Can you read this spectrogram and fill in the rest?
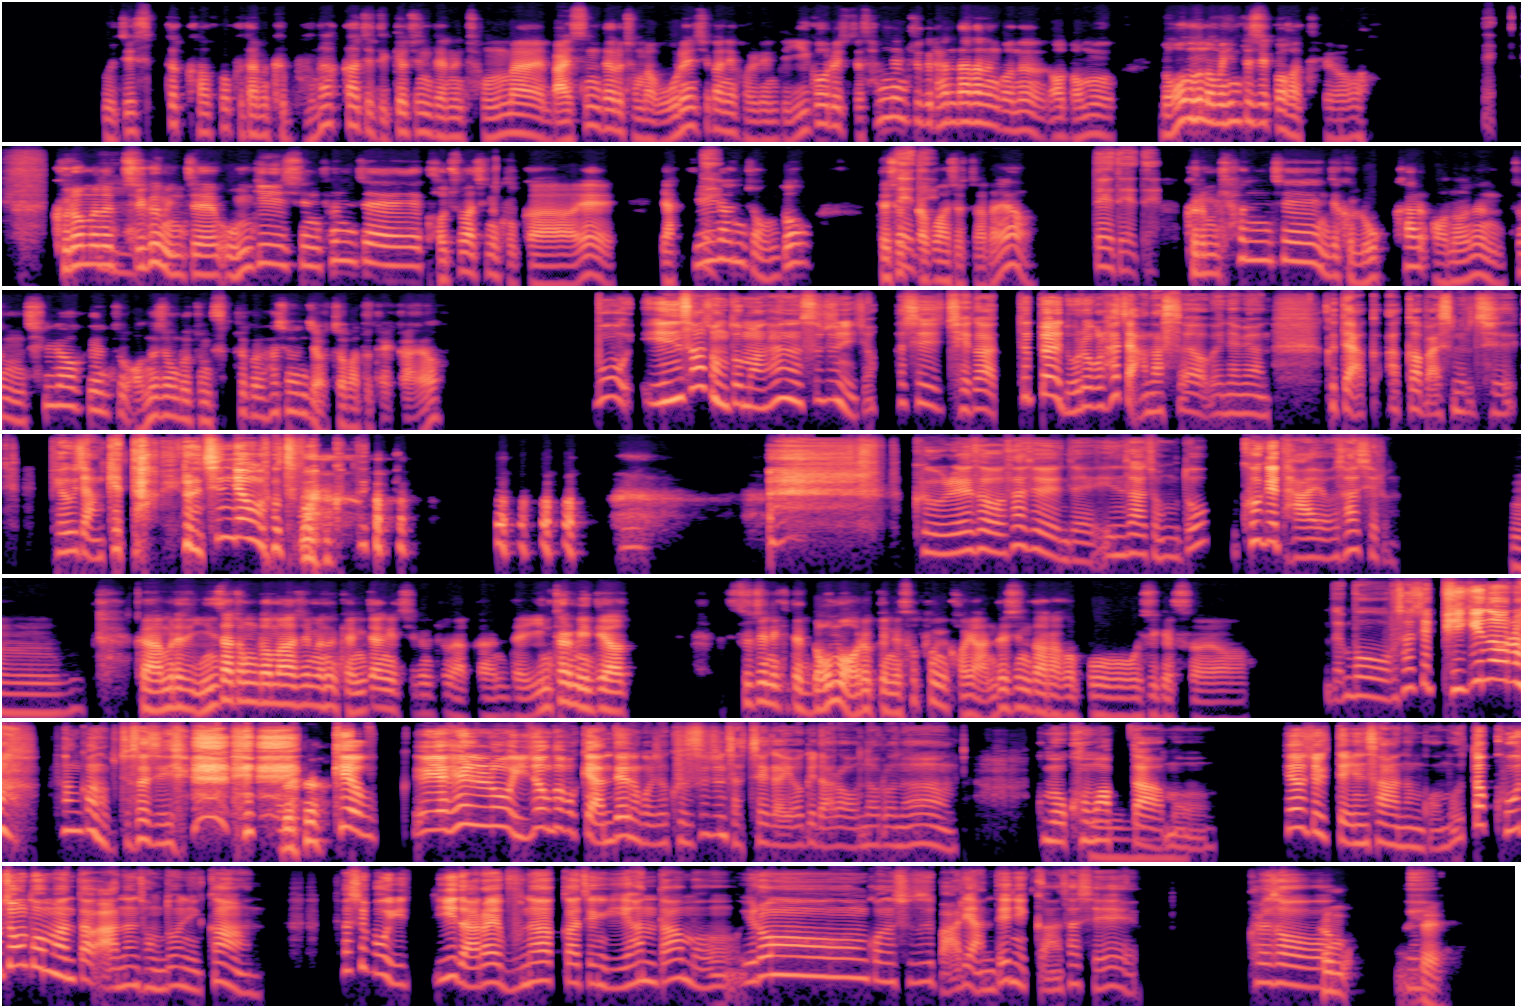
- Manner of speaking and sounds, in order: tapping; other background noise; laughing while speaking: "이런 신념으로 들어왔거든요"; laugh; put-on voice: "Intermediate"; in English: "Intermediate"; laughing while speaking: "비기너랑"; in English: "비기너랑"; laugh; laughing while speaking: "네"; in English: "Hello"
- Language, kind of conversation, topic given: Korean, advice, 새로운 나라에서 언어 장벽과 문화 차이에 어떻게 잘 적응할 수 있나요?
